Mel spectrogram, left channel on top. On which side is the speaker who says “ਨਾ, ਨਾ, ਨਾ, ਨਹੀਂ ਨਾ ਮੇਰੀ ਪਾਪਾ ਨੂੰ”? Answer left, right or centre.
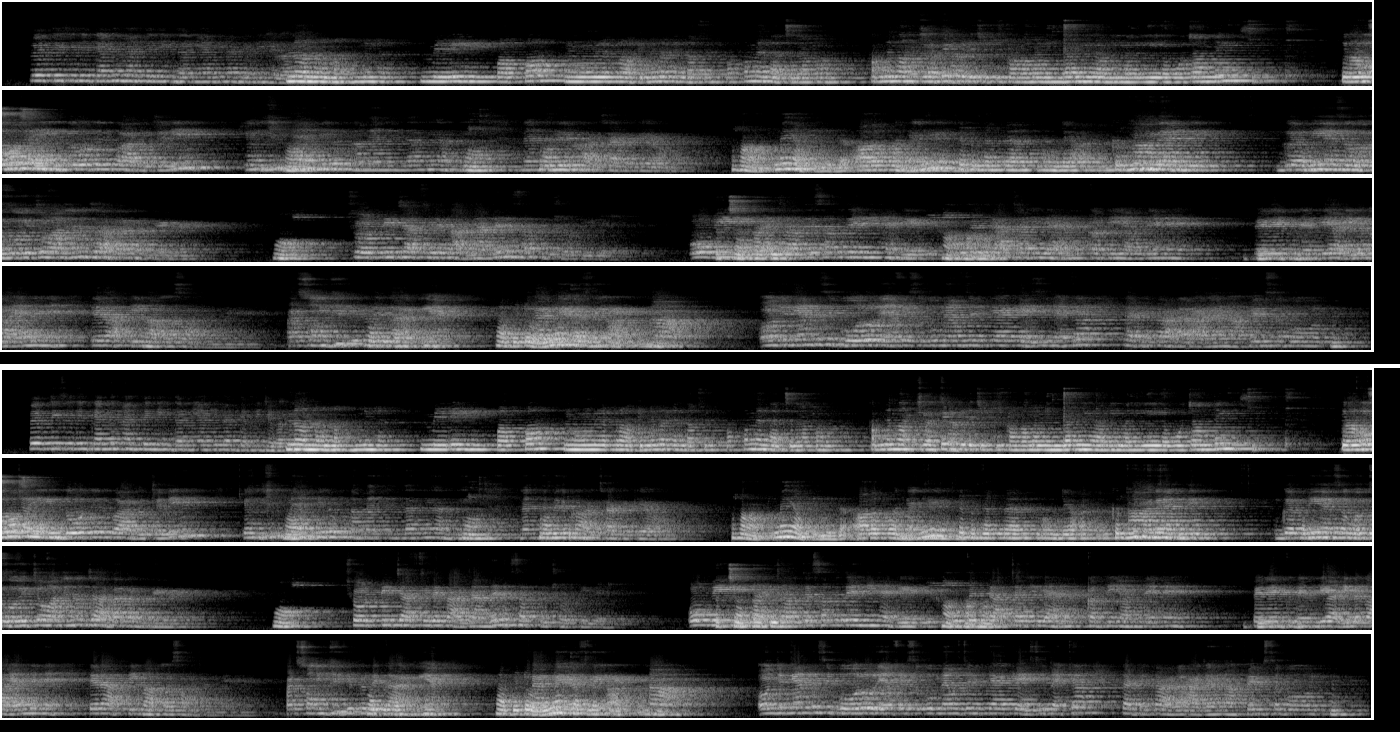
Right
